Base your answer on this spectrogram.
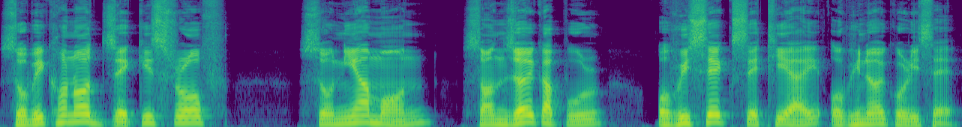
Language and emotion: Assamese, neutral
